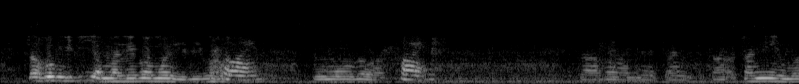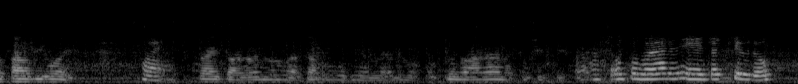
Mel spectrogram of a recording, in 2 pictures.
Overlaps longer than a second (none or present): present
